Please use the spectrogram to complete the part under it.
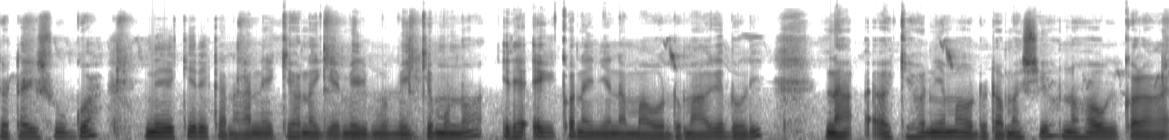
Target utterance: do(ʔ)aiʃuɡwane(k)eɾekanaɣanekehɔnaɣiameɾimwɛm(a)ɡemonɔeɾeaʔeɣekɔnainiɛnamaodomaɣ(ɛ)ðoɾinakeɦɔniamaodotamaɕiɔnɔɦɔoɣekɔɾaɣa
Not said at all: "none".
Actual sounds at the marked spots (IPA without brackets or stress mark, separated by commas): t, k, e, e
